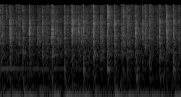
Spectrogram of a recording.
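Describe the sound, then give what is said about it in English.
Rapid, irregular clicking of fingers typing on a computer keyboard, fairly soft, with a steady low hum underneath and no voices. “Listen to me typing. That's me.”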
